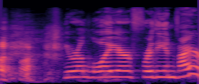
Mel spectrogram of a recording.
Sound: laughs

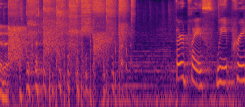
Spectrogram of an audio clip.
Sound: laughs; all applaud

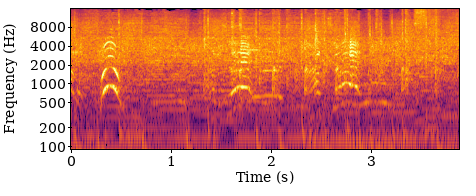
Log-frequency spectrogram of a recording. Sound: cheering & Clapping

